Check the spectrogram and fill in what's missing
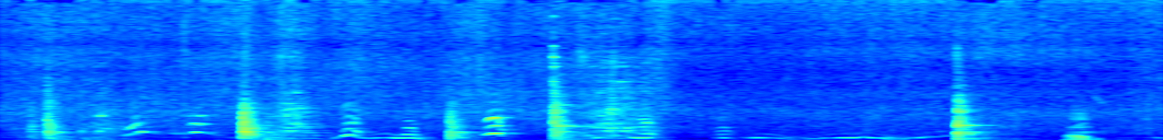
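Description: Collard greens and mushrooms cook on a Blackstone griddle outdoors on a sunny mountain day, a low sizzle punctuated by sharp spatula scrapes and clacks, with squeaky whistling tones rising and falling between them.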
